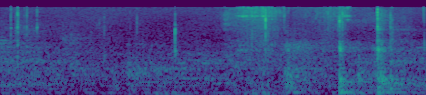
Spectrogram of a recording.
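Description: Faint handling sounds of a hand wire crimper on a red butt-splice crimp: a short rustle, then a few small clicks near the end as the tool is released from the crimped connector.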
